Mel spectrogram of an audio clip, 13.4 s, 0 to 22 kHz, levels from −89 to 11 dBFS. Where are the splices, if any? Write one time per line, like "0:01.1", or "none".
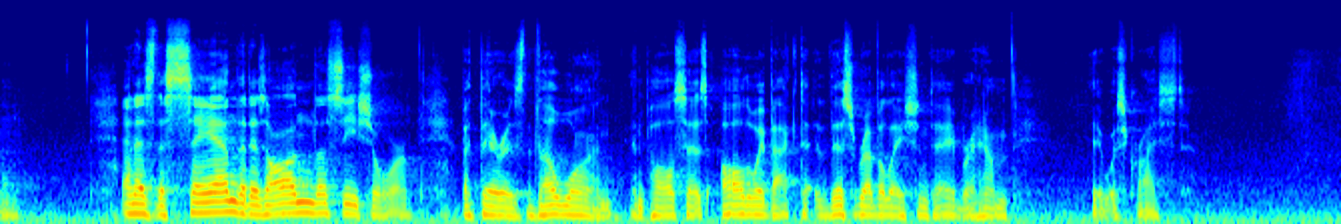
0:04.5
0:06.2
